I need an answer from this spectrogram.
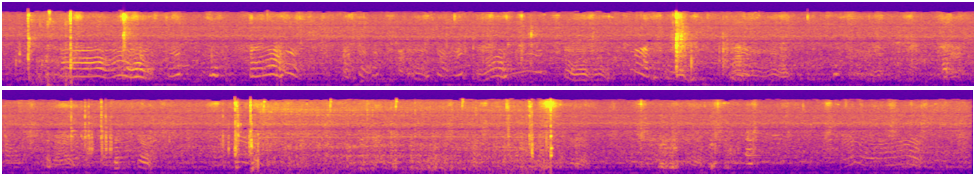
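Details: Newborn Lagotto Romagnolo litter in Hamburg, six days old, keeps up a chorus of high, wavering whines and squeaks that bend up and down, broken by a few sharp clicks and some brief murmured voices.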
